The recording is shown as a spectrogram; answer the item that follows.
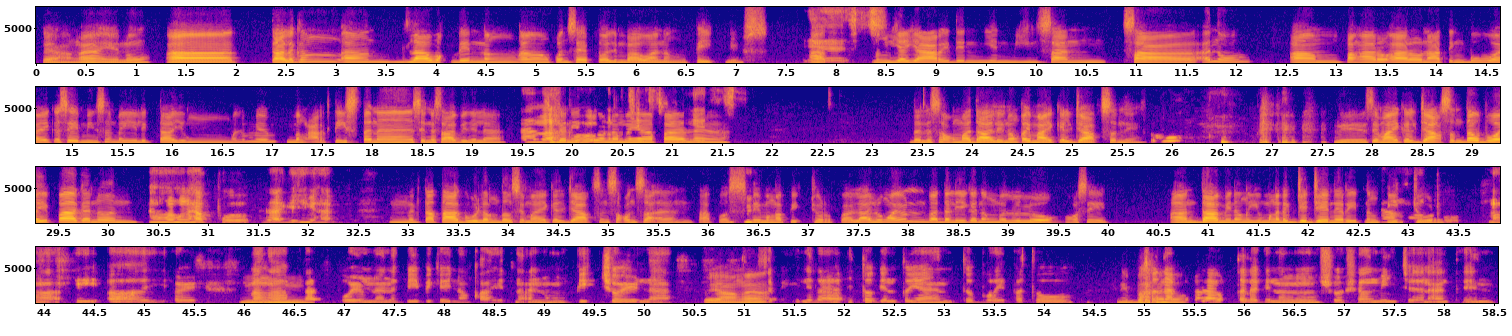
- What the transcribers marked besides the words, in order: static; distorted speech; chuckle; other noise; chuckle; mechanical hum; other background noise; other street noise
- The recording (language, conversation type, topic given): Filipino, unstructured, Paano mo maipapaliwanag ang epekto ng huwad na balita sa lipunan?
